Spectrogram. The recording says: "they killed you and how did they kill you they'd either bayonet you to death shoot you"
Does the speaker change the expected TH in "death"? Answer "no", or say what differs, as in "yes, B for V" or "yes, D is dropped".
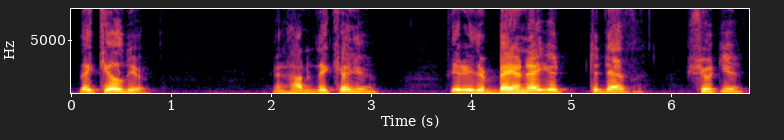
no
